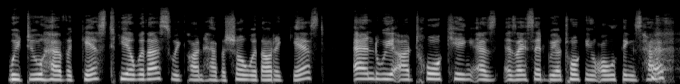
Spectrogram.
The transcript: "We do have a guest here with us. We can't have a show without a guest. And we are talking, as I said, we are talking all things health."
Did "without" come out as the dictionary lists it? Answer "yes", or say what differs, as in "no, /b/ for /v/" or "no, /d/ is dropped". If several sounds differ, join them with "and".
yes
